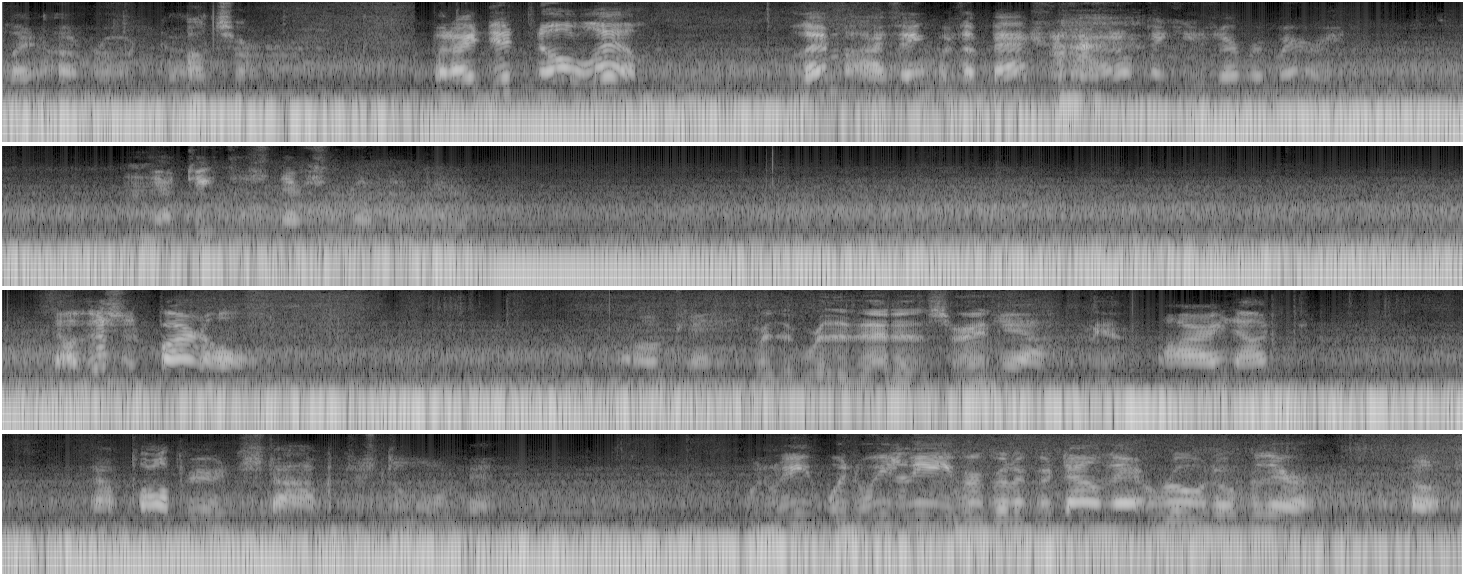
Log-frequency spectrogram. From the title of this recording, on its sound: Catawba Island Driving Tour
